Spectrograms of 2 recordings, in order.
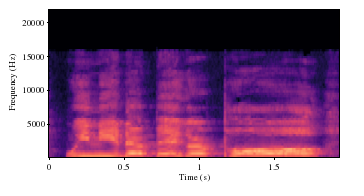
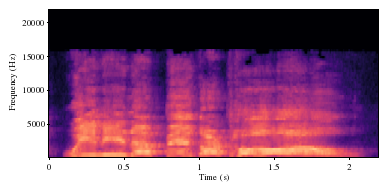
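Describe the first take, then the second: First: Loud, raised complaint, short of a full yell; toned-down yell. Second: Full-force, high yell with a long last word. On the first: Yeller saying sorry, repeating it in a toned-down yell. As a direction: still loud, but rein the yell in. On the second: Friend crammed in a small pool, yelling. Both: Acted. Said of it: "Stop yelling!".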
